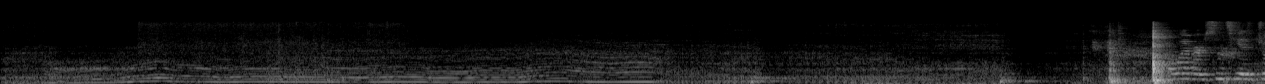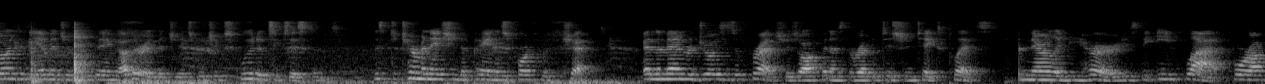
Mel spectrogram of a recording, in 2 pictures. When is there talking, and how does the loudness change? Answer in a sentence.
You can hear the talking from 11.7 to 25.2 s, at a steady volume.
